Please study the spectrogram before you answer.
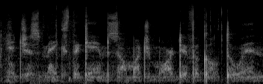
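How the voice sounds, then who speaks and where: A person whispering ASMR-style commentary as the host of a card game channel, in a soft, unvoiced manner. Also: fairly quick.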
